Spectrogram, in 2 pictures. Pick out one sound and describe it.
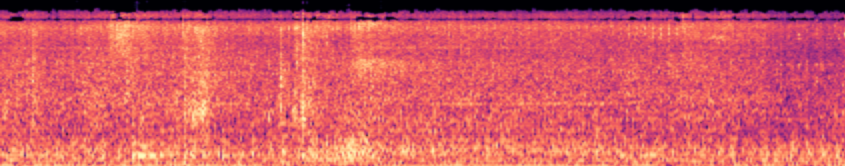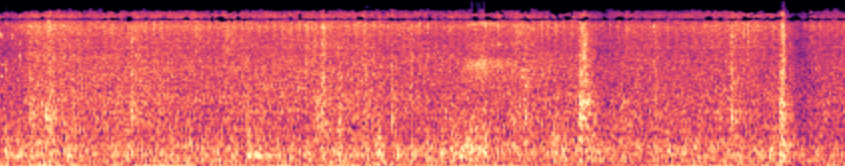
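A diesel excavator engine rumbles steadily nearby.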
